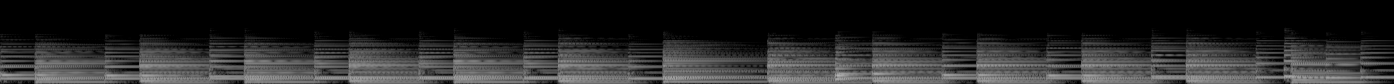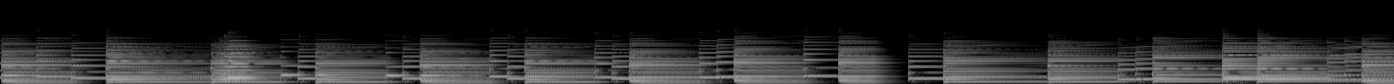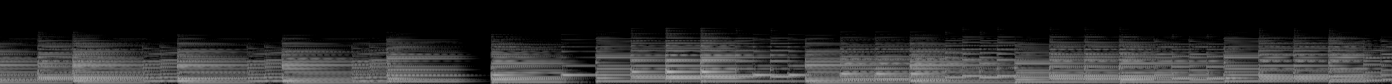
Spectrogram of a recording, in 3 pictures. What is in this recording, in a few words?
guitar; garden waltz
